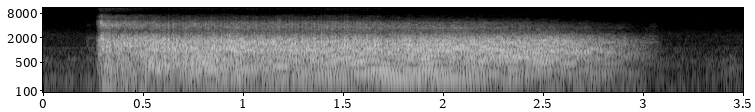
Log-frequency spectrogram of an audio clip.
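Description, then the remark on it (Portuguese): A single deep, booming brass horn blast in the style of the film Inception hits abruptly, then holds loud and heavy for nearly three seconds before fading out, a dramatic cinematic braam with no voices. “Botão Inception.”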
